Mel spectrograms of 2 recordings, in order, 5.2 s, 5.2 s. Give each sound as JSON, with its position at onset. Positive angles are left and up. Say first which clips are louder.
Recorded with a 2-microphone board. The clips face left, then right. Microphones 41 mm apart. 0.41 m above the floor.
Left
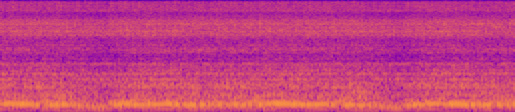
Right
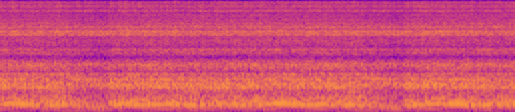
{"t": 0.0, "sound": "an engine running", "louder": "right 7 dB", "side_deg": -50, "distance_m": 5.0}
